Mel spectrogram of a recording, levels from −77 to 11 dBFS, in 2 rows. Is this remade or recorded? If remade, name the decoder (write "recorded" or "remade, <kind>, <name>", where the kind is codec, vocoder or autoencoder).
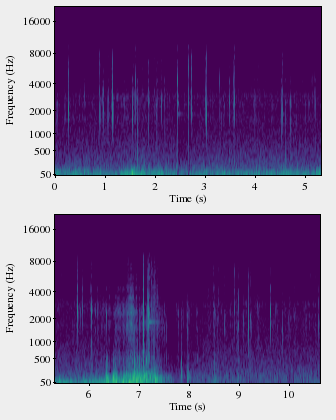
recorded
